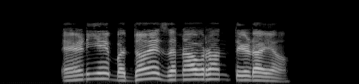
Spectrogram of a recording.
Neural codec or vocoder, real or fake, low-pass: none; real; 7.2 kHz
